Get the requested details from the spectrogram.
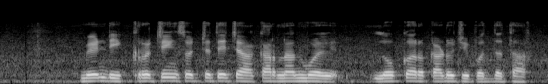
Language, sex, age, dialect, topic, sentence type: Marathi, male, 18-24, Southern Konkan, agriculture, statement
